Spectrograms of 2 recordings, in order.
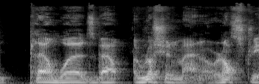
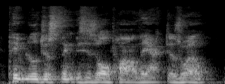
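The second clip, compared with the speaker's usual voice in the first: usual speaking voice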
